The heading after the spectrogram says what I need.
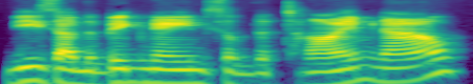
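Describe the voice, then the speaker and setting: A man's voice: mid-range voice, unhurried, sharp tone. A middle-aged man whose first language is Italian, giving a university lecture on architecture history, thinking aloud with fillers and checking in with "okay?".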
